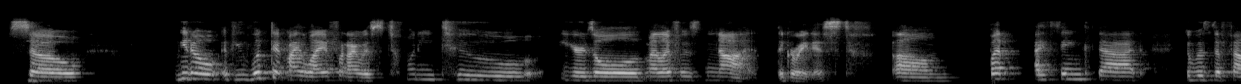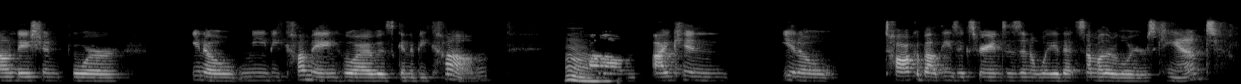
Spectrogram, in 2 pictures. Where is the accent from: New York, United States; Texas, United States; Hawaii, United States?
New York, United States; I grew up in an entrepreneurial family. I'm originally from New York.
